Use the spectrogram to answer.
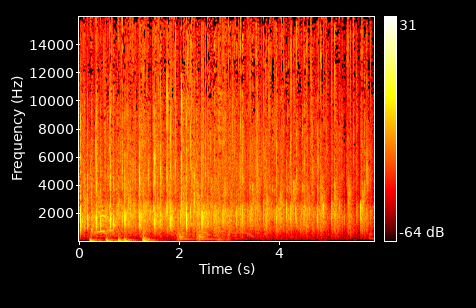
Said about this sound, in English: Can we just please give Kojin and Eric in the booth a round of applause for the sound today?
